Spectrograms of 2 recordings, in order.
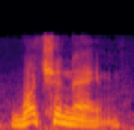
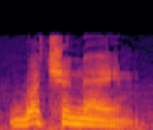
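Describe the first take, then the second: The two takes are said the same way.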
